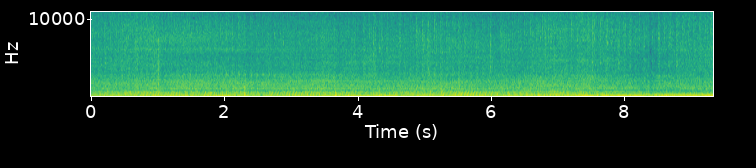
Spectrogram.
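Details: Turbocharged 250 after rebuilding its turbo with a budget eBay kit, first run: steady, even low rumble with no misses or knocks, settling into a smooth, healthy idle; owner says idle had been very unstable, now much better.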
